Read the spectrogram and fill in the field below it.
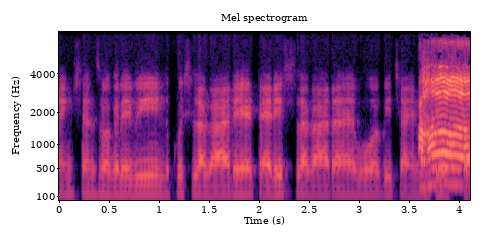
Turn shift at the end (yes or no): yes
